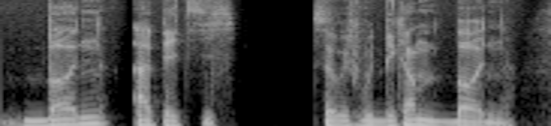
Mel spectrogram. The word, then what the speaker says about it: bon appétit: You're supposed to pronounce the first word bon, but since the first letter of the next word, which is a vowel, is an A, you have to create some kind of a link between the two words when you're pronouncing them, and it turns into bon appétit.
